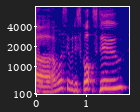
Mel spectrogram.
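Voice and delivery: a badly faked Scottish accent, laughing; attempted Scottish accent. Traveler telling friends about Edinburgh invite, mock Scottish accent. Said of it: "I don't even know the accent".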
